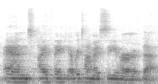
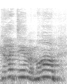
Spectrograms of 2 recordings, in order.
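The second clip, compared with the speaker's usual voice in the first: much higher exasperated cry at mom; mock-frustrated teenage groan, much higher; exasperated outburst; 12 semitones higher, 5 dB louder than usual. Caught by mother, argument.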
